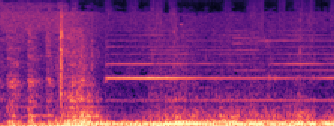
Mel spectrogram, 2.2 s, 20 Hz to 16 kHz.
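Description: A 510whp Chevrolet Corvette C6 sports car fires up, a short cranking burst settling into a deep, steady, close rumbling idle with a faint high whine above it.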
